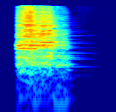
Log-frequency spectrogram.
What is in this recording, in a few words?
Metal Scrape On Metal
